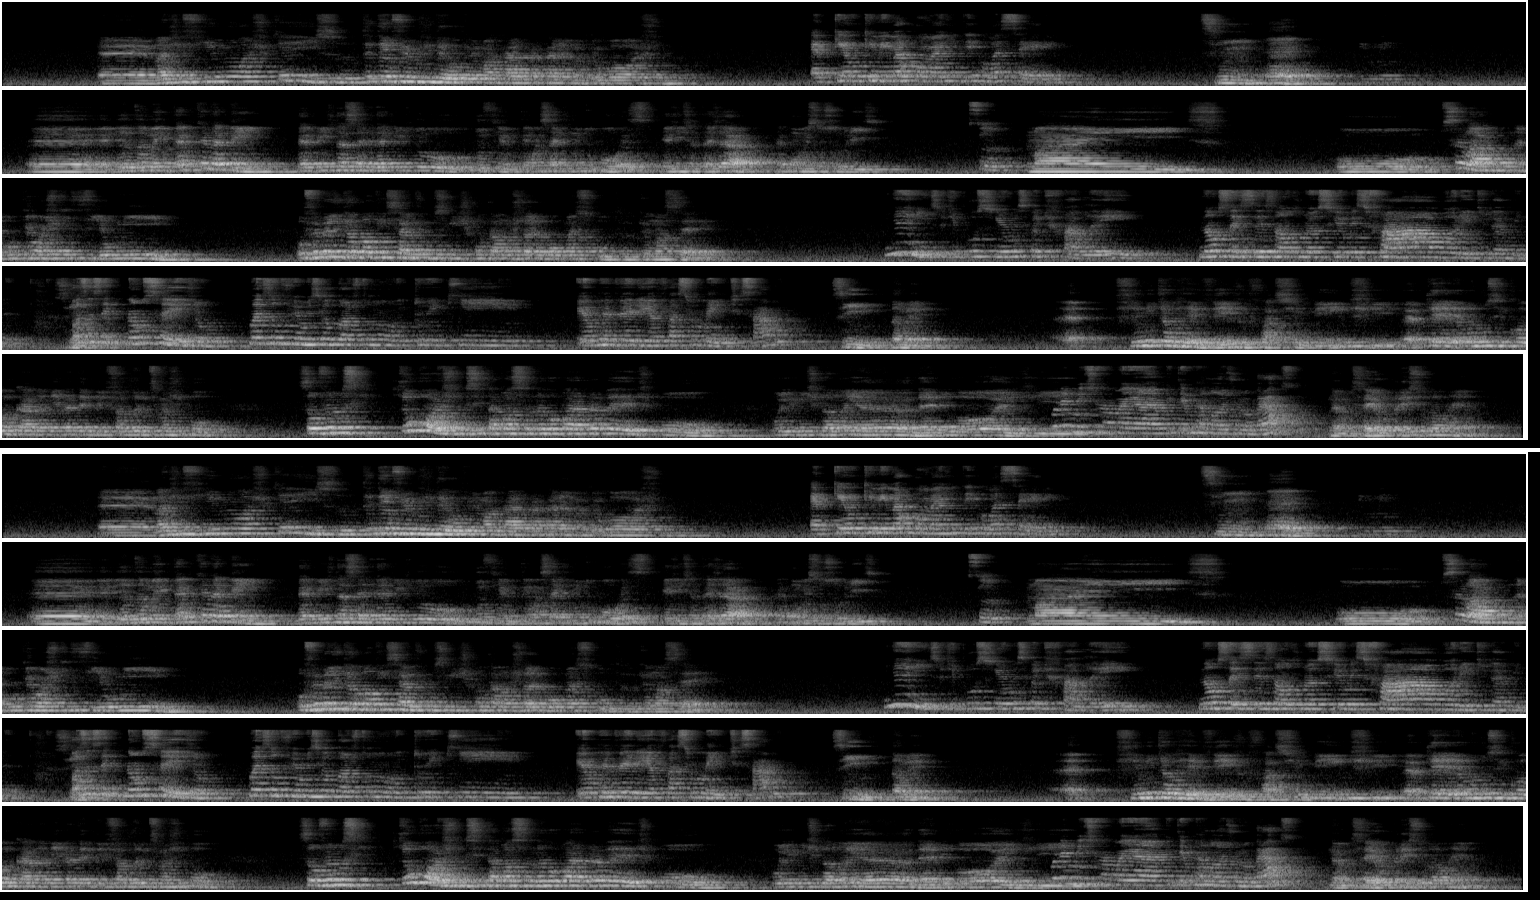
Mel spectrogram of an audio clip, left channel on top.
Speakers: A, on the left (about 20°); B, on the right (about 40°).
A: É, mas de filme eu acho que é isso. Tem, tem filmes de terror que me marcaram pra caramba, que eu gosto.
B: É porque o que me marcou mais de terror é série.
A: Sim, é.
B: Hum, Filme.
A: É, é, eu também. É porque depende. Depende da série, depende do, do filme. Tem umas séries muito boas, que a gente até já, já conversou sobre isso.
B: Sim.
A: Mas. O. Sei lá, é porque eu acho que filme. O filme ele tem o potencial de conseguir te contar uma história um pouco mais curta do que uma série.
B: E é isso, tipo, os filmes que eu te falei, não sei se são os meus filmes favoritos da vida.
A: Sim,
B: Posso ser que não sejam, mas são filmes que eu gosto muito e que eu reveria facilmente, sabe?
A: sim, também. É, filme que eu revejo facilmente. É porque eu não consigo colocar na minha categoria de favoritos, mas tipo. São filmes que, que eu gosto, que se tá passando eu vou parar pra ver. Tipo, O Limite do Amanhã, Debi Lloyd.
B: O Limite da Manhã é o que tem o relógio no braço?
A: Não, isso aí é O Preço do Amanhã.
